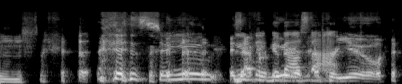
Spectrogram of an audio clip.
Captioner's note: laughter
